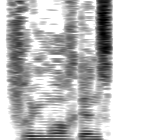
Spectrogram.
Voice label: "frühmorgens", German; adjectives

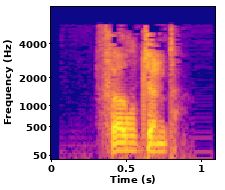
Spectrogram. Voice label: "fulgent", English; adjectives

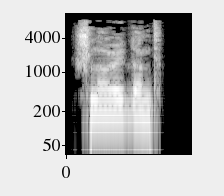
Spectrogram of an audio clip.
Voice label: "schleudernd", German; adjectives

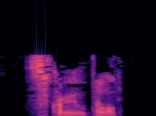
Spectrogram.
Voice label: "scrupled", English; adjectives

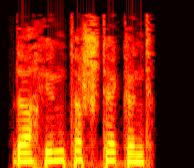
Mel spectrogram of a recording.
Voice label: "dahintersteckend", German; adjectives

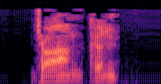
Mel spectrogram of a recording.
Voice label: "drunken", English; adjectives

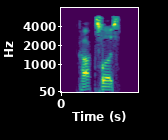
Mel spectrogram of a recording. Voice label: "coxless", English; adjectives

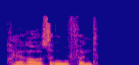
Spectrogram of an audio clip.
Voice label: "herausrufend", German; adjectives

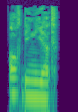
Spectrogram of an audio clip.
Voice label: "ordiniert", German; adjectives

